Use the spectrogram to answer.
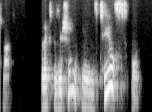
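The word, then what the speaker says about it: tierce: the next position is tears i try to remember to say it terse as in tertiary because these are wonders but it pronounces tears because it starts genetically all i do with that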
